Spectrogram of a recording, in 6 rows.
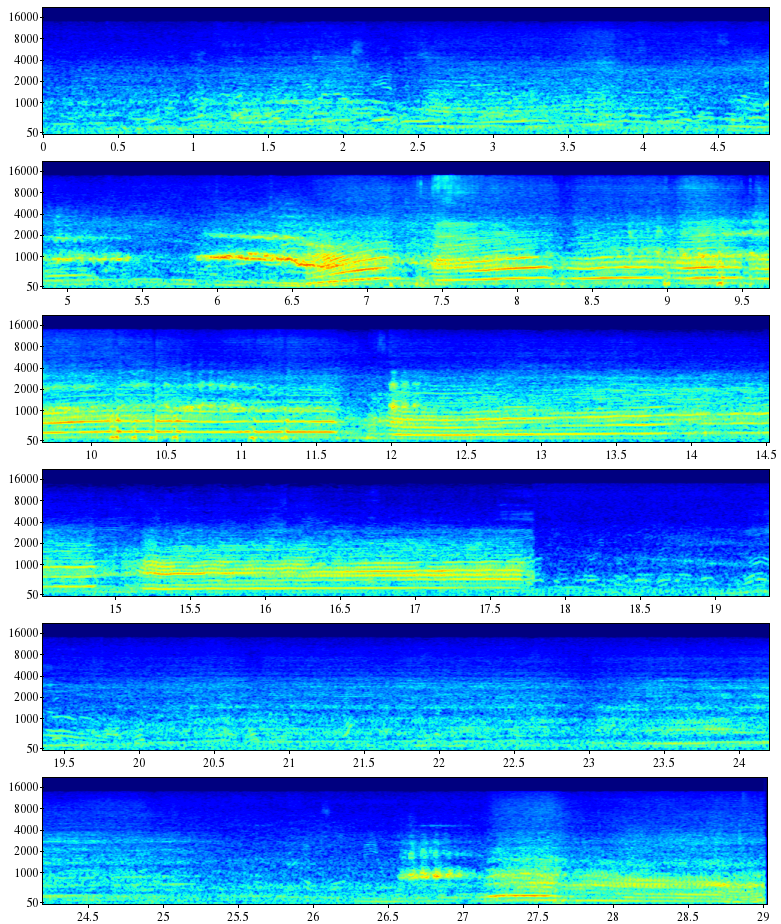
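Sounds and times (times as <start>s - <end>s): rally car engine revving: 0.0s - 29.0s
tyres squealing: 1.4s - 11.4s, 26.5s - 27.6s.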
